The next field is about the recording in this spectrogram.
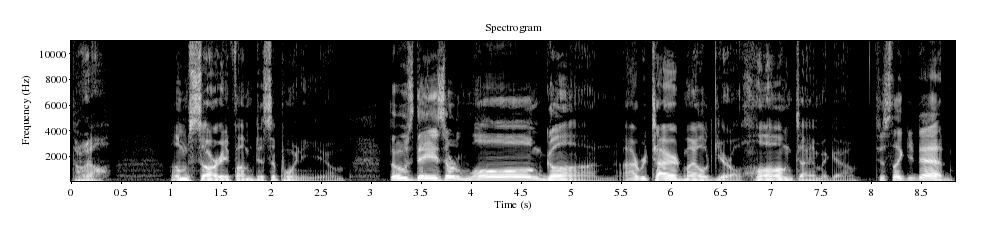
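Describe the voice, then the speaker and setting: A man's voice: low-pitched, wildly swooping pitch, unhurried, a little mellow, no room sound, studio quality, exaggerated voice. A man playing a sly, teasing, middle-aged retired magical villain in an ASMR roleplay, theatrical and coaxing in his delivery. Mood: smooth, feigned sincerity. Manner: theatrical, teasing, manipulative coaxing with sighs and chuckles. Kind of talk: scripted ASMR roleplay acting.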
